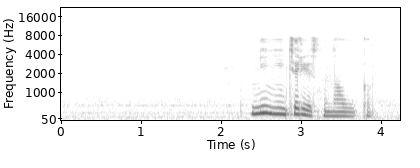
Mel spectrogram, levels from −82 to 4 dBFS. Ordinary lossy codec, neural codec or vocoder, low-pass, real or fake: none; none; none; real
